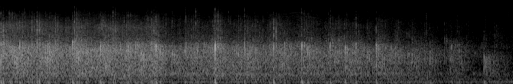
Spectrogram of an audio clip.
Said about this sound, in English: worship team another round of applause. Wonderful job.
